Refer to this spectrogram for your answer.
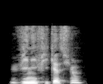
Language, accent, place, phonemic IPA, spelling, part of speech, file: French, France, Lyon, /vi.ni.fi.ka.sjɔ̃/, vinification, noun, LL-Q150 (fra)-vinification.wav
- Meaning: 1. winemaking 2. the fermentation stage of winemaking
